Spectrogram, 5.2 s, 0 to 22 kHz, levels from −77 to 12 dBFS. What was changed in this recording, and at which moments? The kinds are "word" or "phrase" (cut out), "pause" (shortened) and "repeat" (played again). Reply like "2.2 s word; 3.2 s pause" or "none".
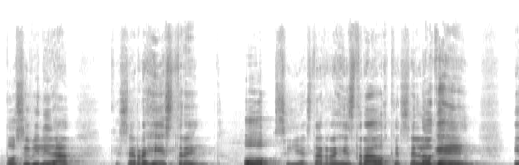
none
